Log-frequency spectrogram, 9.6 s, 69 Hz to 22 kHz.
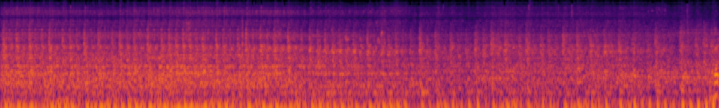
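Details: Honda Shine 125 BS4 single-cylinder after compressor (compression) repair with new valves and guide: steady idle with even quick beat, no knocking or rattling; runs smoothly.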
